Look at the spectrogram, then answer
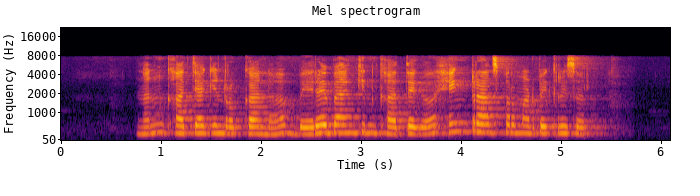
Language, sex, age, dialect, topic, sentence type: Kannada, female, 18-24, Dharwad Kannada, banking, question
